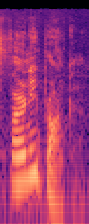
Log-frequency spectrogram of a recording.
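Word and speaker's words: Fernet Branca: He says Fernie Branca. – Oh. – And so absolutely I just assume not. That's how it's pronounced, and nobody pronounces it that way.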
